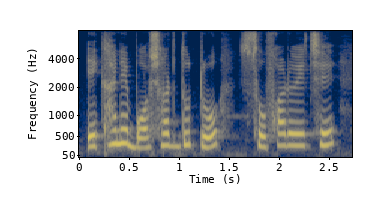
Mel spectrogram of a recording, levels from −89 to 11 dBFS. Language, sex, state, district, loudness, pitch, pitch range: Bengali, female, West Bengal, Cooch Behar, -12 LUFS, 280 Hz, 255-300 Hz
